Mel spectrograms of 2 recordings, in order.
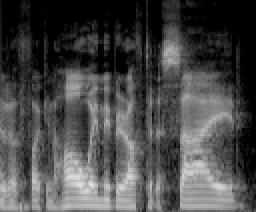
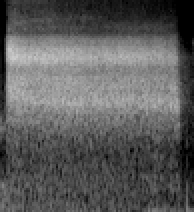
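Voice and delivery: imitated long aerosol spray; loud sustained "shhh" of a spray can; spray paint hiss; 4 dB louder than usual. Storyteller imitating spray painting on the door, long hiss. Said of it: "He's spray painting".

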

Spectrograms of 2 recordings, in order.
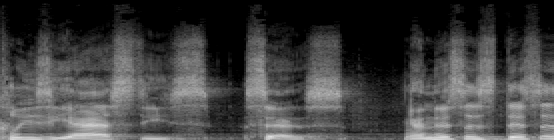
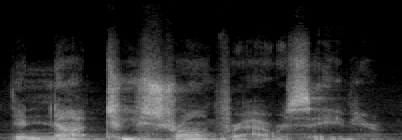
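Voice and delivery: whisper; 6 semitones lower, 10 dB quieter than usual. Shown as a demonstration. Preacher whispering to the congregation. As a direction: breathe it as a secret truth. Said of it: "repeated as whisper".

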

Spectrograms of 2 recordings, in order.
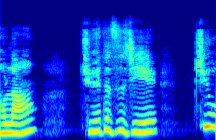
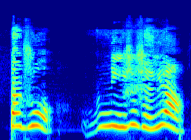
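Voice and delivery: higher, louder little piglet voice; a curious piglet calling out to a stranger; loud, high piglet asking the stranger; 6 semitones higher, 6 dB louder than usual. Acted. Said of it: "还是被小猪给看出来了".

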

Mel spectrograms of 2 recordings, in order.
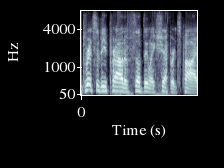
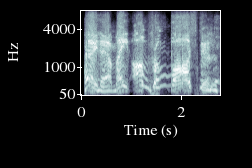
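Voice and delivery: put-on shouted, much higher, very slow Boston accent; 9 semitones higher, 4 dB louder, slower than usual. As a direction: yell it in an over-the-top Boston accent. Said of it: "I got a Boston accent".

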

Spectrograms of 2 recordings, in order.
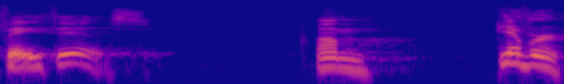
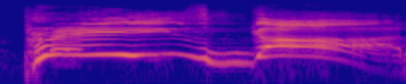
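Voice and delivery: long, high, ringing holler; high-pitched drawn-out shout of praise; loud praise shout; 7 dB louder than usual. Acted. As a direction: holler it out for the whole neighborhood. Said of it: "real loud so the whole community".

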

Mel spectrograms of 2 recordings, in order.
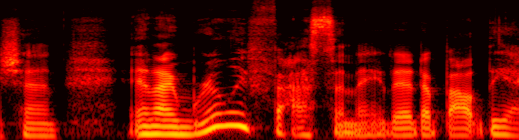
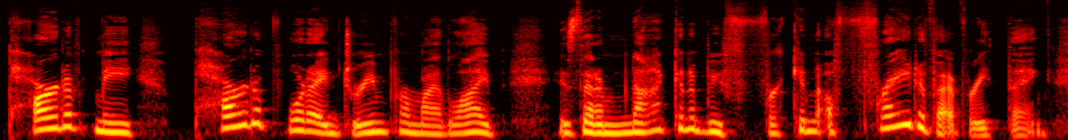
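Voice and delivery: ordinary talk, nothing marked

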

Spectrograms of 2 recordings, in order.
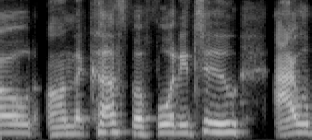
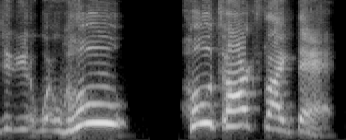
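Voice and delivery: higher, louder disbelieving shout; exasperated outburst; 6 semitones higher, 6 dB louder than usual. Real, not acted. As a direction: cry out in disbelief. Exasperated rant at the rival.

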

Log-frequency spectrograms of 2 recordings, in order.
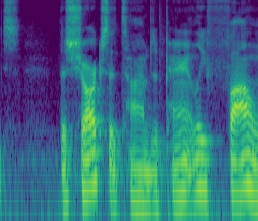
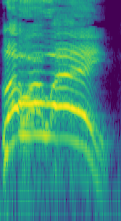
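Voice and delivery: cried; 13 dB louder than usual. Acted. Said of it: "cried Ahab".

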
